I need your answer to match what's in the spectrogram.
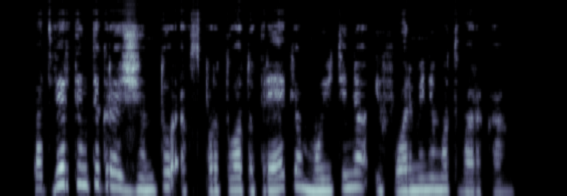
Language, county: Lithuanian, Šiauliai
